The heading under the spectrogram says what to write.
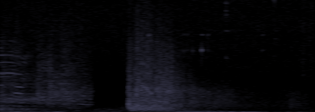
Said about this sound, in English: What fucking explosives did he have? That thing went off twice.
